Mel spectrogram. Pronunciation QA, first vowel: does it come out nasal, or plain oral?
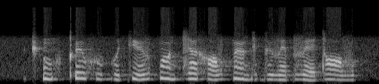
nasal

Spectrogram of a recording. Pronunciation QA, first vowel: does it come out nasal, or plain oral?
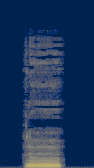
nasal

